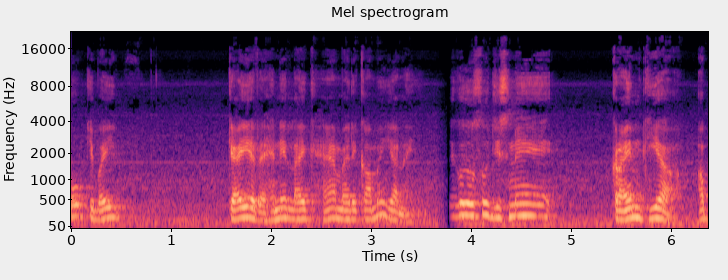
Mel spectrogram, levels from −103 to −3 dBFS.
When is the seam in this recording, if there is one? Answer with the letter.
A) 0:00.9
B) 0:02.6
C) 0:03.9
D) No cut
C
